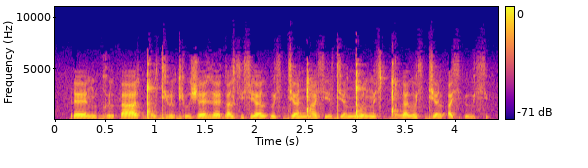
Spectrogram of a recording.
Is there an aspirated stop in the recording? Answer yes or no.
no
